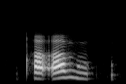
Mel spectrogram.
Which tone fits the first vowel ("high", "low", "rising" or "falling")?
rising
